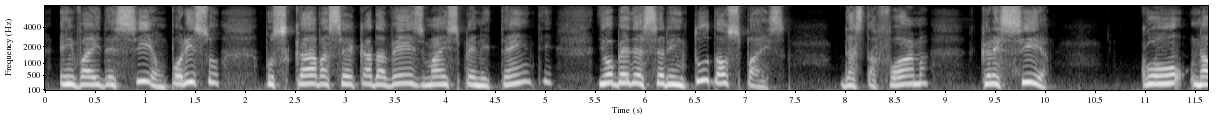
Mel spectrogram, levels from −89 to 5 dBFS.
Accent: Brazilian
